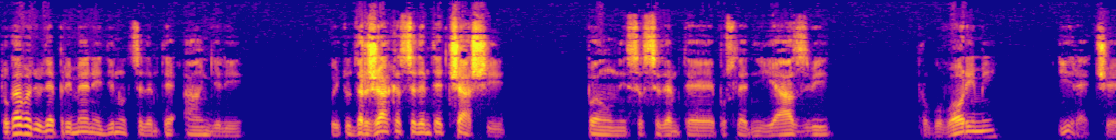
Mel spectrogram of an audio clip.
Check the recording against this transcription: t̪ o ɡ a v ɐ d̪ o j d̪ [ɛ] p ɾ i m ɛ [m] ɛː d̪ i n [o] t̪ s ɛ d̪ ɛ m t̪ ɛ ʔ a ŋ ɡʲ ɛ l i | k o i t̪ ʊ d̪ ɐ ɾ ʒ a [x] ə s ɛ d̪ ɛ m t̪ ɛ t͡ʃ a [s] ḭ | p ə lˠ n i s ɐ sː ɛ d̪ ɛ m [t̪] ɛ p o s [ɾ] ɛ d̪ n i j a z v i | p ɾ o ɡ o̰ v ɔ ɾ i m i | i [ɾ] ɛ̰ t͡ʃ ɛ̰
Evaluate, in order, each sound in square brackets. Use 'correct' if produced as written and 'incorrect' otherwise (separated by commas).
correct, incorrect, correct, correct, incorrect, correct, incorrect, correct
